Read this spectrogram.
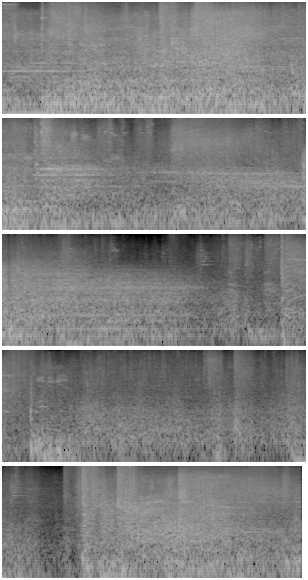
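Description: Game spells blast and crackle in a fight.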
